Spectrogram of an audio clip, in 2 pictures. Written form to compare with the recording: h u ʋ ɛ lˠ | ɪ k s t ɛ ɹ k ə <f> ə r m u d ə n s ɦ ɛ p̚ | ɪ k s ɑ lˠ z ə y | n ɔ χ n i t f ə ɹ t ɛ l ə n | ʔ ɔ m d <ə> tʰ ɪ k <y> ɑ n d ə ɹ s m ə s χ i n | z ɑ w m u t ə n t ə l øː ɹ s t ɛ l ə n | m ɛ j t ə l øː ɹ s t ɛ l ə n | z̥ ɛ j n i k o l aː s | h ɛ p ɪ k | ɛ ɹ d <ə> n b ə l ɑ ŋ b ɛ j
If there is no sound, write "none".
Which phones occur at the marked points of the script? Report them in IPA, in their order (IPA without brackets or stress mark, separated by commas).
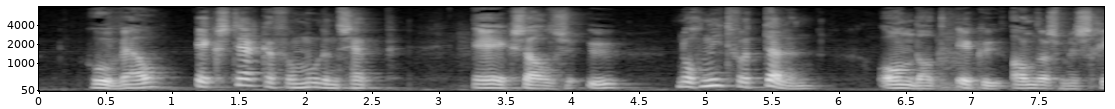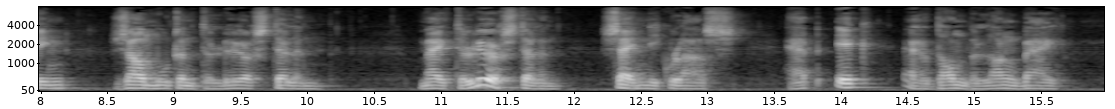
v, ɑ, y, ɑ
